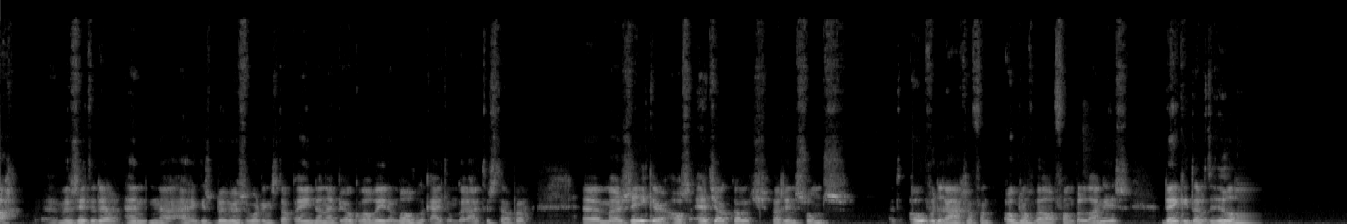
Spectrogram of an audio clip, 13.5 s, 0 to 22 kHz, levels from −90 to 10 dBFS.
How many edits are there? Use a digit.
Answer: 2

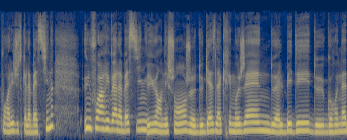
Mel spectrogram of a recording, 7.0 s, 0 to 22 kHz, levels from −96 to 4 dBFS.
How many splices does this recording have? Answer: 1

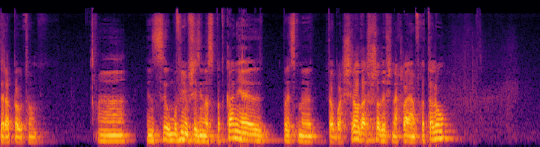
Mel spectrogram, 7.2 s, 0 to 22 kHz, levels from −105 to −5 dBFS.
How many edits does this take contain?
3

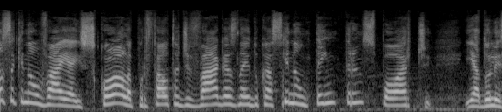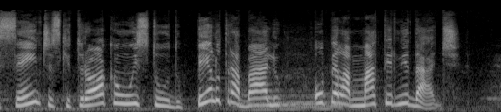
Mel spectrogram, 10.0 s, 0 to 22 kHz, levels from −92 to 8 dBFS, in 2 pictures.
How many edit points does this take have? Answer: 1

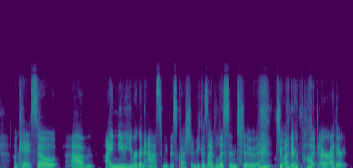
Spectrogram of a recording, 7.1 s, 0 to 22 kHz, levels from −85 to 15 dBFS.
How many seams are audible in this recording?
0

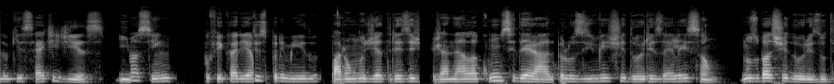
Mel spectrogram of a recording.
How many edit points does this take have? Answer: 7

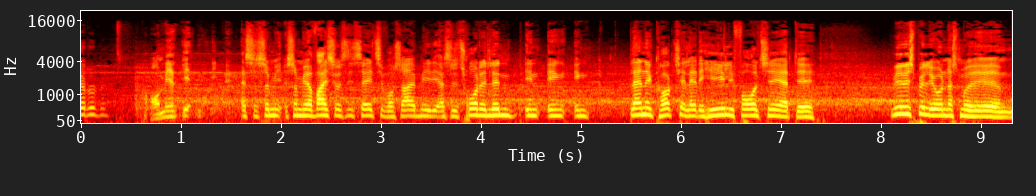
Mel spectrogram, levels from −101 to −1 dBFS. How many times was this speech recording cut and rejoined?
0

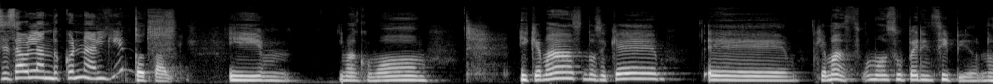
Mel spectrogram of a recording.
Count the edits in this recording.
1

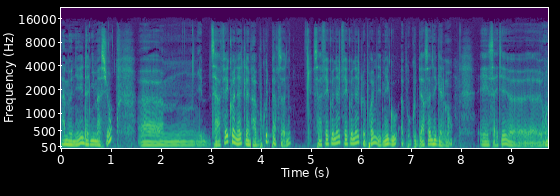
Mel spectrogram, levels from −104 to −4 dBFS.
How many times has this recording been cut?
2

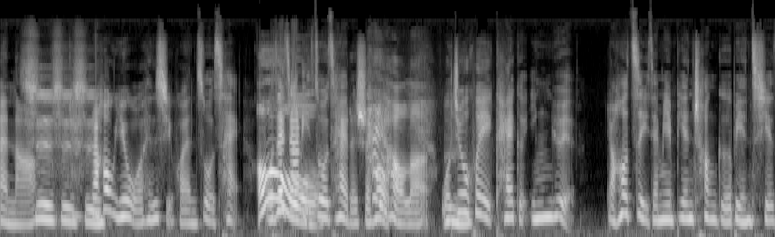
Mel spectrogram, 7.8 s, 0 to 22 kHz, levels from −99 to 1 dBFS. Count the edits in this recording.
0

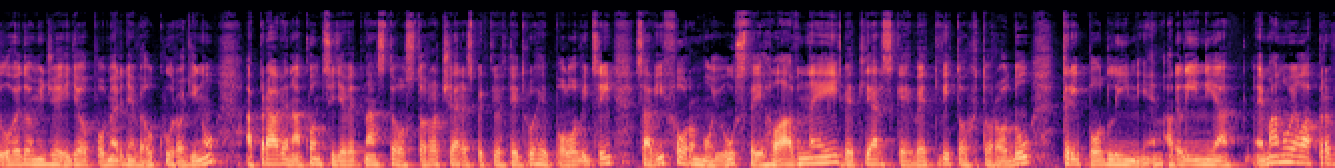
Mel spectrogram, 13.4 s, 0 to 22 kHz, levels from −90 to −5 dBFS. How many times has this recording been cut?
2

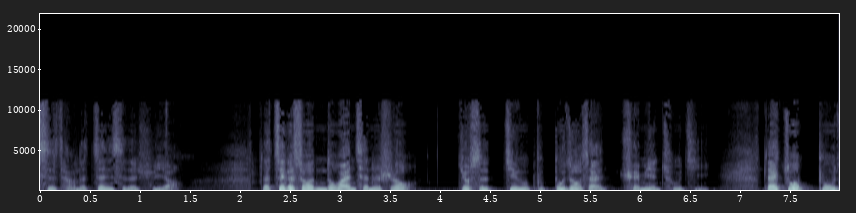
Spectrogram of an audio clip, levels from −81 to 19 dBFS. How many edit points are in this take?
0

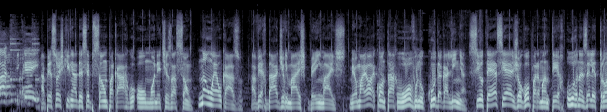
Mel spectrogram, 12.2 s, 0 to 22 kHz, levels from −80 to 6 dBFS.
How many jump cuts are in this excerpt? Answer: 8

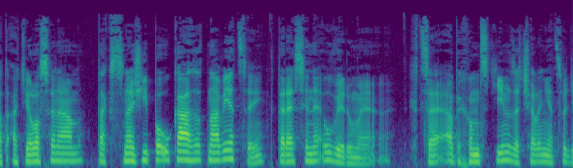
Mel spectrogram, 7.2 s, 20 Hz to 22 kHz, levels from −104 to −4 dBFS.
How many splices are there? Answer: 1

